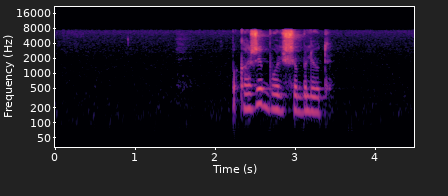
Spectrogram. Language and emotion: Russian, neutral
